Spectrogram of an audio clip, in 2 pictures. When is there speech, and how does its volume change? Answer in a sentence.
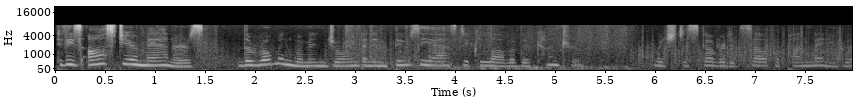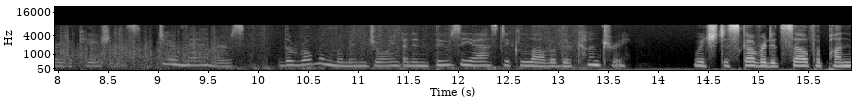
The speech can be heard from 0.0 to 15.8 s, getting quieter then louder.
